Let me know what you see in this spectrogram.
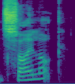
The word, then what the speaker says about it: Psylocke: you pronounce it Psylocke? – Yes.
